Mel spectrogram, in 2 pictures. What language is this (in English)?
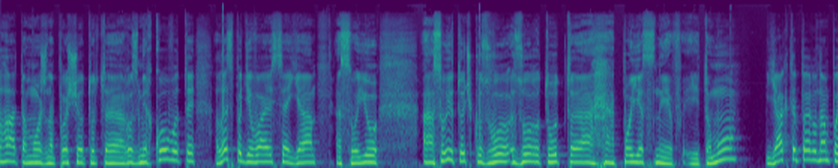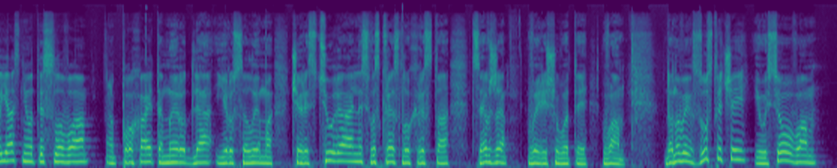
Ukrainian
